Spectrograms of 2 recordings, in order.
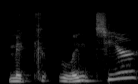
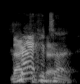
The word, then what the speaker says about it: McIntyre: see if I can pronounce his last name right, Patrick McLintier? McIntyre? Close, McIntyre? McIntyre.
